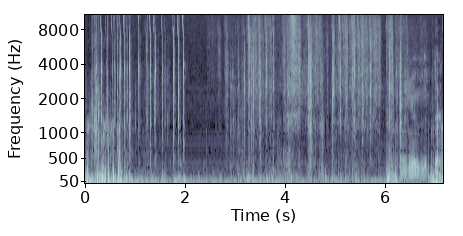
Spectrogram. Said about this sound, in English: Do you hear the typing?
